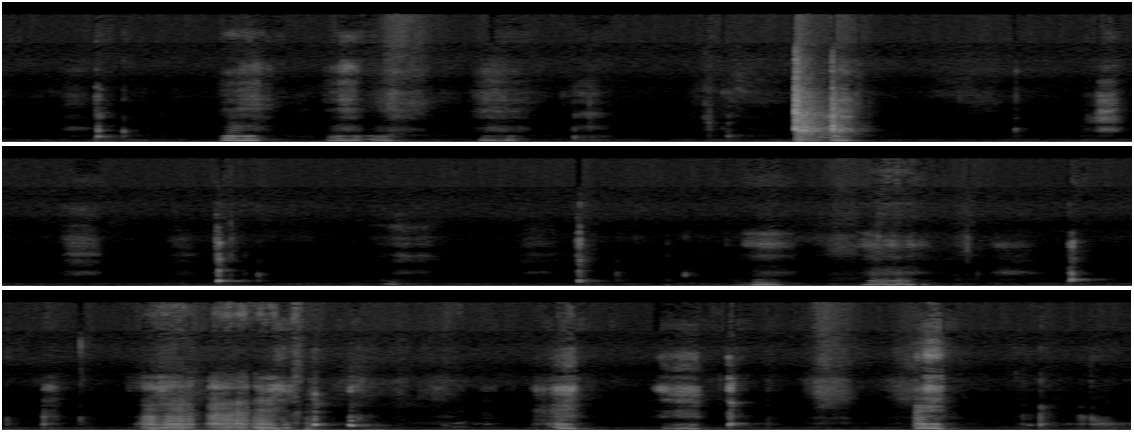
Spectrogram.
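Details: Infant boy's hiccups: quiet room with soft infant coos and repeated short, abrupt catches in the breath, spaced irregularly.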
